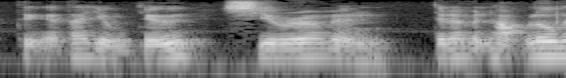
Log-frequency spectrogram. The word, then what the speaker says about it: cerumen: Chữ tiếp theo mình đọc là cerumen. Cerumen, nhấn âm giữa ha. Cerumen. C ở đầu mình đọc là C.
